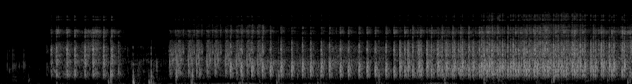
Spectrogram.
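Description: Rapid automatic gunfire in the battle royale game PUBG, with an M4 rifle in play: dense bursts of rattling shots, briefly pausing then resuming into a continuous loud volley.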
